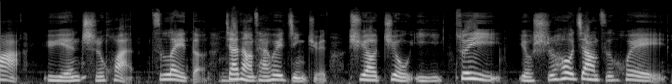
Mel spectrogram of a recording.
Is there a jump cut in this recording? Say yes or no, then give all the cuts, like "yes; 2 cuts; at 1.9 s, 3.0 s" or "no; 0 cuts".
yes; 1 cut; at 5.1 s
